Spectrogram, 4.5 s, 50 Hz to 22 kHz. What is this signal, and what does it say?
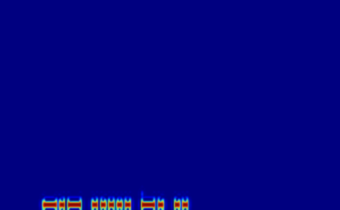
Morse code, heard as a keyed tone, about 22 wpm, 700 Hz. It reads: K5NI
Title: USA Call Signs - 4 Characters - Repeated 3x - 22wpm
